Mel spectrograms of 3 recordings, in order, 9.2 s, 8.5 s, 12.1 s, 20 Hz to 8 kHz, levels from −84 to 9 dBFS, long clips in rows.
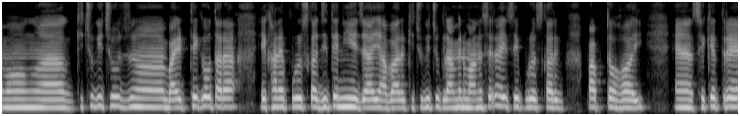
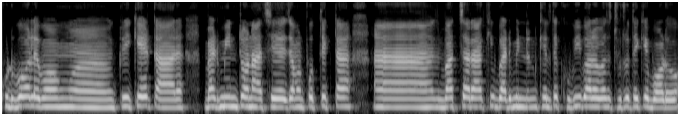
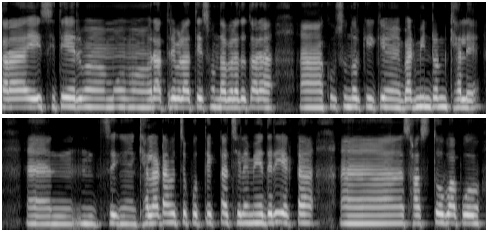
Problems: none marked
